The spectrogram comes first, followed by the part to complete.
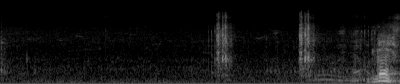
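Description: Two short, sharp clicks a little under a second apart over faint background hiss, followed by a man's voice starting near the end.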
